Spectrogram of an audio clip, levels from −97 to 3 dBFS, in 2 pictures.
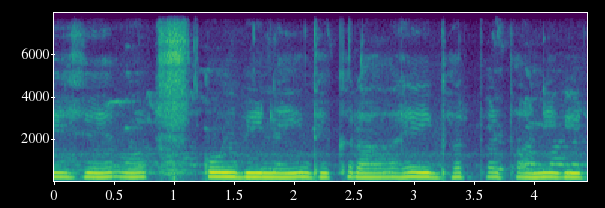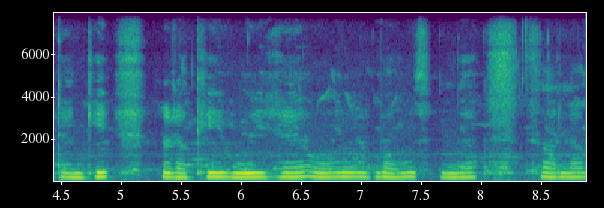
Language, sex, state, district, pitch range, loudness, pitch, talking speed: Hindi, female, Bihar, Araria, 210-225 Hz, -15 LUFS, 220 Hz, 150 wpm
